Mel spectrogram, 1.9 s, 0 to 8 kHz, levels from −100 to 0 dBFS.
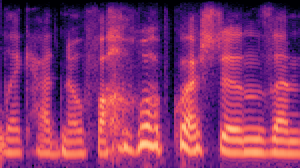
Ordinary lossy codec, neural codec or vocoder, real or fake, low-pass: Opus, 32 kbps; none; real; 7.2 kHz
